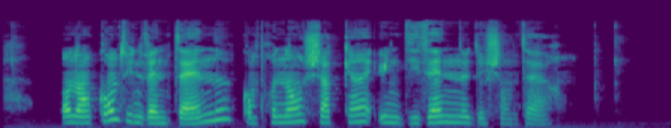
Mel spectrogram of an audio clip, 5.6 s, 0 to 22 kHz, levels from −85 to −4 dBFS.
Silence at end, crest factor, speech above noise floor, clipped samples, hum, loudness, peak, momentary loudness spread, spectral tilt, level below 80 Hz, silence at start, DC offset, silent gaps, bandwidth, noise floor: 0.45 s; 24 dB; 21 dB; under 0.1%; none; -28 LUFS; -8 dBFS; 21 LU; -1.5 dB/octave; -74 dBFS; 0.05 s; under 0.1%; none; 11.5 kHz; -51 dBFS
